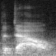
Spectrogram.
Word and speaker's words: Tao: over each chapter the first one is the Dow itself and again it's spelled ta o oftentimes sometimes you'll see a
